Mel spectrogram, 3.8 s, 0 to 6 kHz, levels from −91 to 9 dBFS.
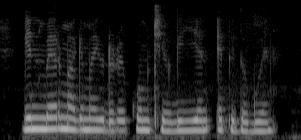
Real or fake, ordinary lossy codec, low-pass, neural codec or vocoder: real; none; 5.4 kHz; none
